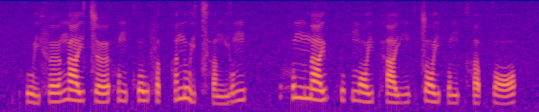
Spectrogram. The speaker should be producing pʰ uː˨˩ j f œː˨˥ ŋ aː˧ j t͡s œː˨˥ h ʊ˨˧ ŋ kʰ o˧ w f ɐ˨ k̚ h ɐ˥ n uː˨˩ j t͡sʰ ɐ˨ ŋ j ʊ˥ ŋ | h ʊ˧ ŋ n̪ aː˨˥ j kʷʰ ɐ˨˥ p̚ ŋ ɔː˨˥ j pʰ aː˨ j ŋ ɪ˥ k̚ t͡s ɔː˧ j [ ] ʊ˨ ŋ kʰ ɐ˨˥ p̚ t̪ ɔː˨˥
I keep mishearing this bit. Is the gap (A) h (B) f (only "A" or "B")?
A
